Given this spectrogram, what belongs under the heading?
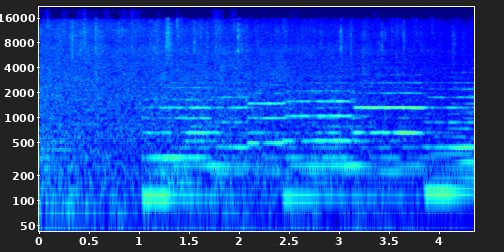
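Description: A heavy storm downpour hisses steadily across the whole stretch, with soft sustained musical tones underneath and no voices.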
